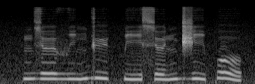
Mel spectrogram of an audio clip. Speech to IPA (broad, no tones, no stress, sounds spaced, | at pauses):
n z ø v i ŋ ɡ y k͡p i s ø n d͡ʒ i p o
